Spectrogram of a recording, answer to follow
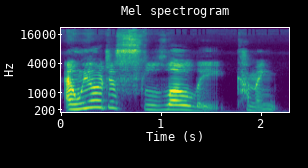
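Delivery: ordinary delivery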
